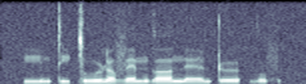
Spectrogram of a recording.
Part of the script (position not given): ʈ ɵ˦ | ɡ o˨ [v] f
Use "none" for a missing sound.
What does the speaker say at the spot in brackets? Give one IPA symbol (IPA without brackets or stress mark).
none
